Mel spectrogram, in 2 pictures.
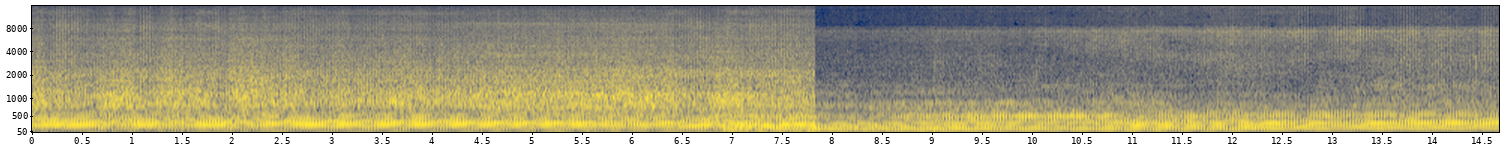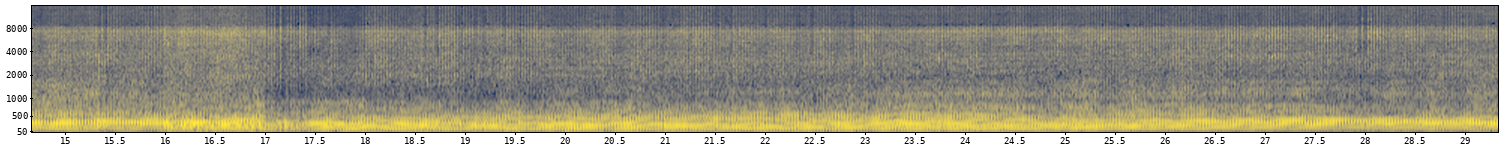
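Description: Tracked mini dumper's small engine running steadily.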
